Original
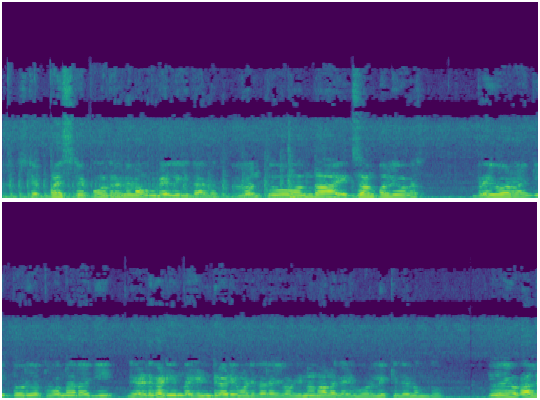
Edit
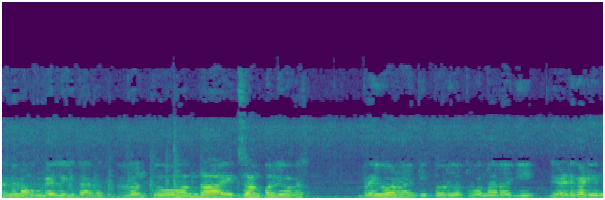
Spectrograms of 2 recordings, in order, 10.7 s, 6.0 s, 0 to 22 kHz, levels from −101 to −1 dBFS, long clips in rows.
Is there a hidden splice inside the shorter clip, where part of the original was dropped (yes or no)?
no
